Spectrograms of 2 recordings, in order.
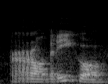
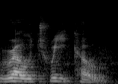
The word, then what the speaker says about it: Rodrigo: pronounce a because uh english speakers usually say k when first they say this and then they say k k no then rodrigo no rotrico okay rodrigo o e o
